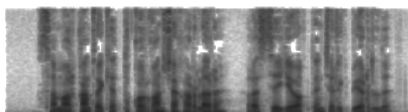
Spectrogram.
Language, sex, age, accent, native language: Uzbek, male, 18-24, Farg'ona, Uzbek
